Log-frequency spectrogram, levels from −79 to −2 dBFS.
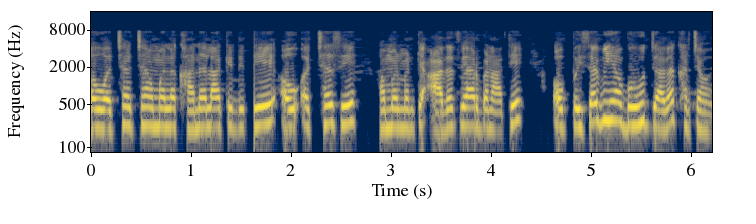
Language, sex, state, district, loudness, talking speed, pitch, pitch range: Chhattisgarhi, male, Chhattisgarh, Rajnandgaon, -12 LUFS, 240 wpm, 220 Hz, 210-235 Hz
